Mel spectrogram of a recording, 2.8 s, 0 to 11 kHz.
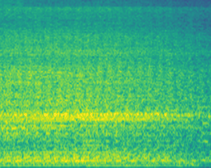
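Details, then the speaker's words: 2003 Grand Marquis engine in cab-swapped project truck, first run after three years sitting, belt off and antifreeze drained: soft even idle, faint steady hum, very little exhaust bark; very quiet, runs smooth. "But it's running. [Applause] Yes. Wow, that's quiet. That is a very quiet"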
